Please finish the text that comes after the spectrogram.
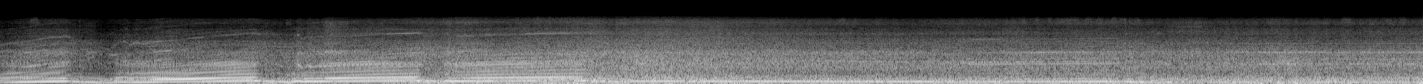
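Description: A Kawasaki Z900RS motorcycle engine revs hard and climbs through the gears, the loud close exhaust note rising in several quick pulls before settling into a sustained steady drone.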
